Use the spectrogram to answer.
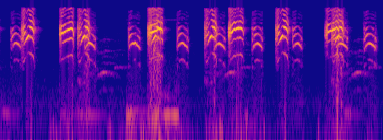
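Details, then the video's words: Lure sound of the Sogon bird for attracting small wild birds: many quick, shrill, harmonic squeaks in pairs and short runs, irregularly spaced, with a faint hum beneath. "suara pikat burung Sogon ampuh cepat ngumpul"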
